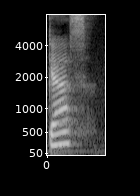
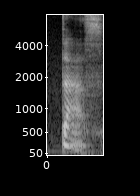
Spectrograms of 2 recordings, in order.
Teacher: Fronting houdt in dat je kindje een klankje dat normaal gezien achteraan in de mond wordt gezegd, zoals een K, nu plots van voor wordt uitgesproken · Shown in: second take · Dus fronting houdt in ehm, dat kindjes van kaas taas maken met een T, van die K naar een T, of van koe toe maken.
